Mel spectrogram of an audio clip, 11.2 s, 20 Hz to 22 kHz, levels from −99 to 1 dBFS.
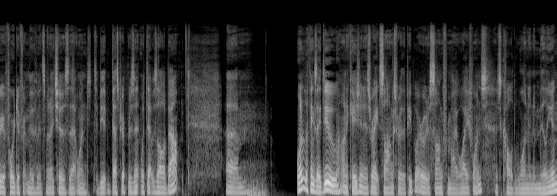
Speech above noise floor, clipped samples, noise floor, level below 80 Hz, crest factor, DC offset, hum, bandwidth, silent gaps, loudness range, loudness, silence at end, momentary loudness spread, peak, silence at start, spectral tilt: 52 dB; under 0.1%; -81 dBFS; -52 dBFS; 20 dB; under 0.1%; none; 13.5 kHz; none; 6 LU; -30 LUFS; 0 s; 14 LU; -8 dBFS; 0 s; -6 dB/octave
